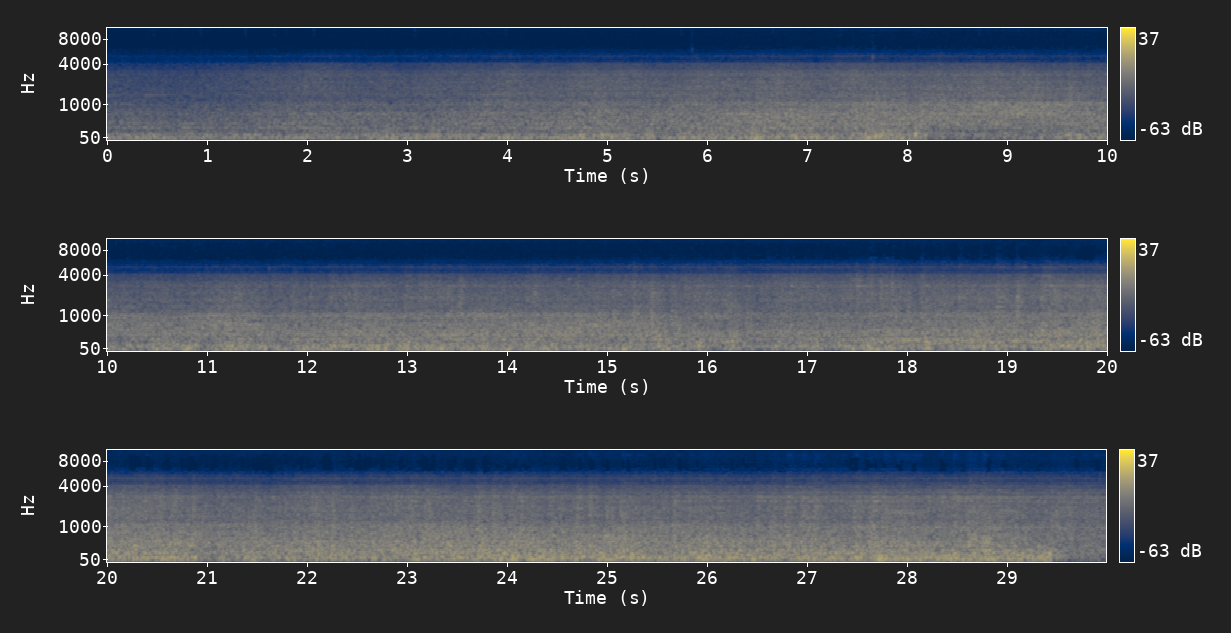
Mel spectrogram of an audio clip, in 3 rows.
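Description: Freight train of oil tank wagons, hauled by an EF64 electric locomotive, running past on the rails. It grows louder over the first several seconds, then holds steady.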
